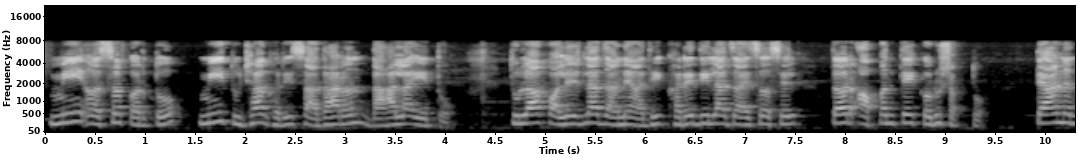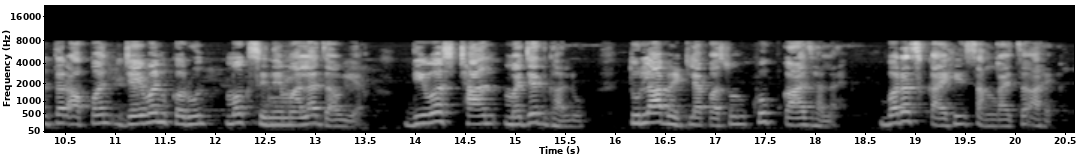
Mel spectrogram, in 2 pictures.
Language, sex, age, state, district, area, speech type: Marathi, female, 60+, Maharashtra, Wardha, urban, read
